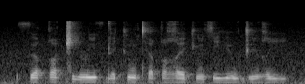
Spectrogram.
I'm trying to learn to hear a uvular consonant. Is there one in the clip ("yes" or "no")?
yes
